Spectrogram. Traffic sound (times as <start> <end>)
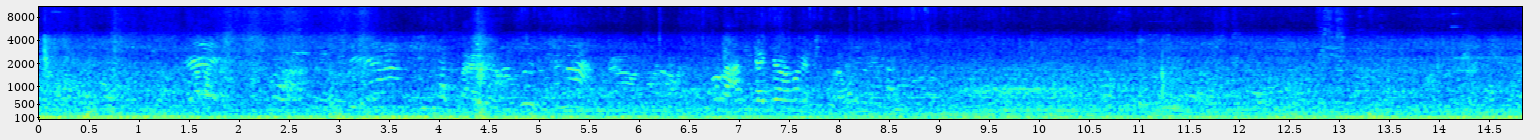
4.9 14.8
